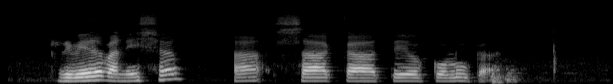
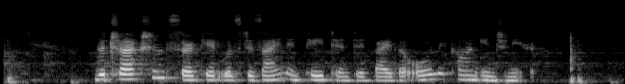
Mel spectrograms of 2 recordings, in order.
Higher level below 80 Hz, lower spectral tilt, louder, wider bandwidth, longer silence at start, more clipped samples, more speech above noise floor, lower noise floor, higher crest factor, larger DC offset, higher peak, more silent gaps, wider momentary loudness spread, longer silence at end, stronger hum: second, -66 dBFS vs -52 dBFS; about the same, -7.5 dB/octave vs -8 dB/octave; second, -22 LUFS vs -19 LUFS; about the same, 10 kHz vs 10.5 kHz; first, 0.6 s vs 0.05 s; neither; first, 42 dB vs 30 dB; first, -64 dBFS vs -48 dBFS; about the same, 18 dB vs 18 dB; neither; second, -6 dBFS vs -2 dBFS; neither; about the same, 17 LU vs 15 LU; first, 1 s vs 0.4 s; neither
